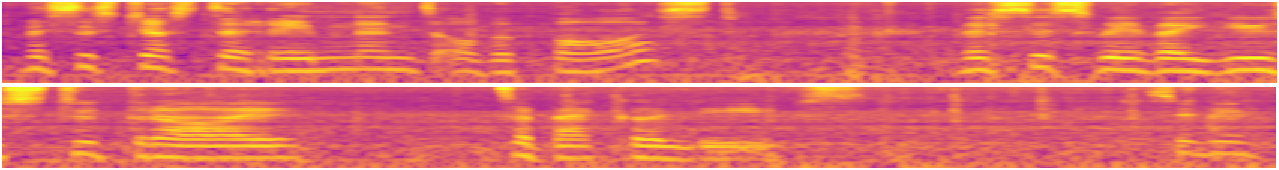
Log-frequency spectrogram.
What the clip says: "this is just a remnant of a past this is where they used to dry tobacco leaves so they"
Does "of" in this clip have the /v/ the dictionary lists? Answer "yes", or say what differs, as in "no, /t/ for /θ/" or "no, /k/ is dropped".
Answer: yes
